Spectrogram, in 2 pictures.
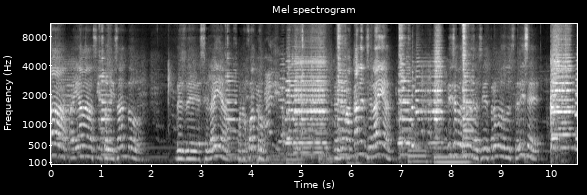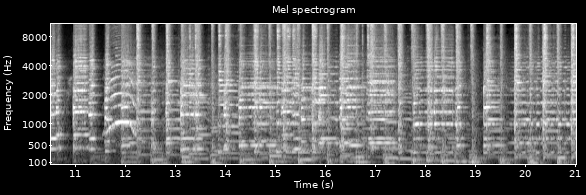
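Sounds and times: acoustic guitar: 0.0 - 21.0
electric bass: 0.8 - 21.0
button accordion melody: 3.5 - 6.3, 6.9 - 8.5, 10.0 - 21.0
drums keeping a steady beat: 10.0 - 21.0.

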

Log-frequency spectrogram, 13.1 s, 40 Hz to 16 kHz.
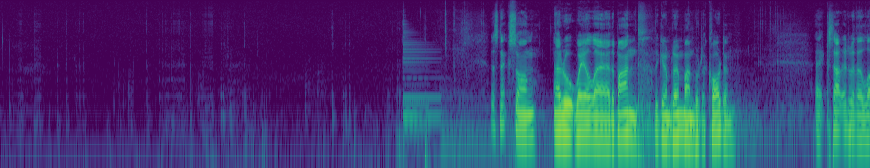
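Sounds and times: acoustic guitar ringing: 6.0 - 9.4.

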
